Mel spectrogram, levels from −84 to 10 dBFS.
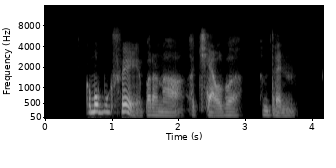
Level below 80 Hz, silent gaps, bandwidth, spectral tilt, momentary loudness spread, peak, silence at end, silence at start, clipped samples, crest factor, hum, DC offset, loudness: -76 dBFS; 2.98-3.22 s; 7.4 kHz; -5.5 dB/octave; 15 LU; -12 dBFS; 0.45 s; 0.6 s; under 0.1%; 22 dB; none; under 0.1%; -32 LUFS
